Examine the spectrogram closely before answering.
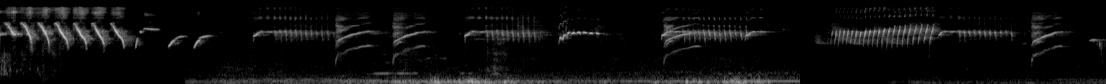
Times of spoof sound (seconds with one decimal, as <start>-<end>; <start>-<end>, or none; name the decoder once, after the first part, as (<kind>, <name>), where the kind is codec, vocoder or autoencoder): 0.0-5.4 (autoencoder, DAC-VAE); 9.4-11.1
